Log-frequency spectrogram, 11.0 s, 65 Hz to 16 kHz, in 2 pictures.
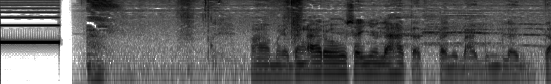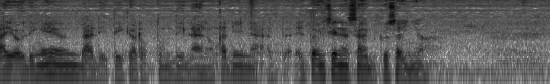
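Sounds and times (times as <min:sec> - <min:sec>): test-tone beep: 0:00.0 - 0:00.6
faint background noise: 0:00.8 - 0:11.0.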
